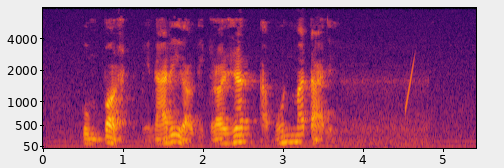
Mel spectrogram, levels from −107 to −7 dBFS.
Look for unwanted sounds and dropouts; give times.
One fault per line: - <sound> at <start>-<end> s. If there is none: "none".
- chirp at 4.5-4.7 s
